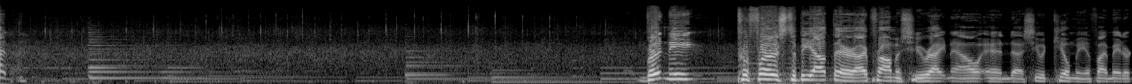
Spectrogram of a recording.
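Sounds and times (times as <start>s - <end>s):
speech: 0.0s - 0.3s, 6.4s - 11.3s
audience hand clapping: 0.0s - 9.0s.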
